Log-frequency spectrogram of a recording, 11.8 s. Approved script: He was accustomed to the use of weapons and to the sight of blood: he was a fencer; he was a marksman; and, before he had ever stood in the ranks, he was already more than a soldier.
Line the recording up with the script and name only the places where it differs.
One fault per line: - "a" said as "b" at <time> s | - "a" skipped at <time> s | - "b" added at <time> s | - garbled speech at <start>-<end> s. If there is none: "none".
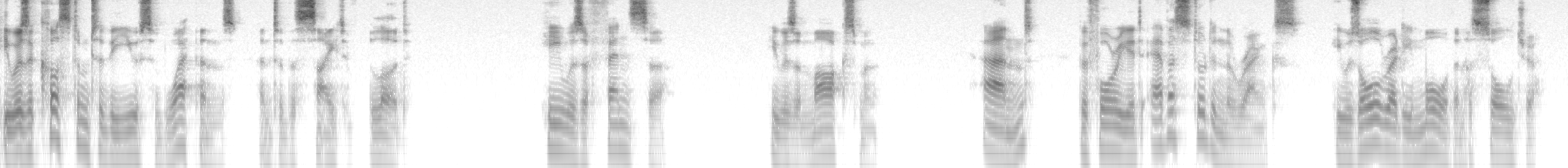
none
